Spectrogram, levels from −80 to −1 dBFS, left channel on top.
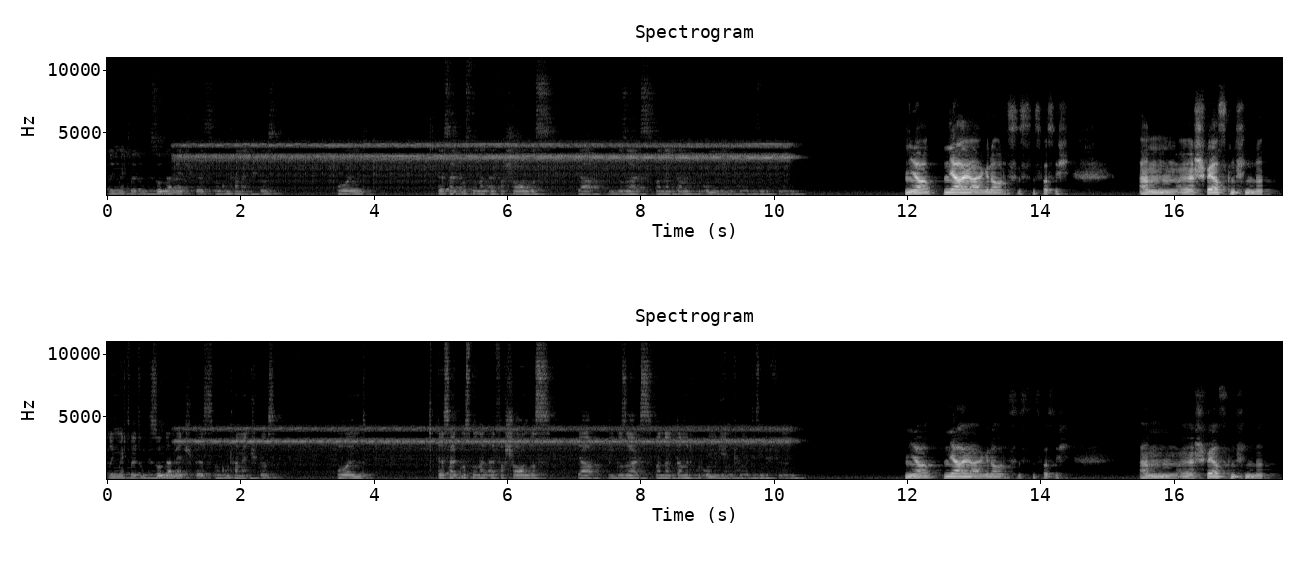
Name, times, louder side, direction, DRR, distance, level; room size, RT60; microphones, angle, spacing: voice 1, 0.0-2.5 3.5-3.9 5.0-6.6 7.1-10.4, right 2 dB, 55° right, 2.5 m, -45 dB
sound 1, 1.0-10.3, left 3 dB, 55° left, 4.3 m, -48 dB
voice 2, 12.0-13.5 14.1-14.4 15.5-17.3, left 7 dB, 85° left, 0.5 m, -26 dB
17.5 x 15.5 x 3.7 m
head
